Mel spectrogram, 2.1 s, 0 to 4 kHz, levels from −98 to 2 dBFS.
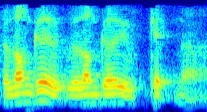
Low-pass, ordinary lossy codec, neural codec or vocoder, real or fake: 3.6 kHz; MP3, 16 kbps; none; real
